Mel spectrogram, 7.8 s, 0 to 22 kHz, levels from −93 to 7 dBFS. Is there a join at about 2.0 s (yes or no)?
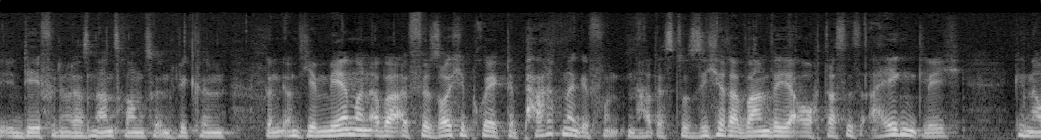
yes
